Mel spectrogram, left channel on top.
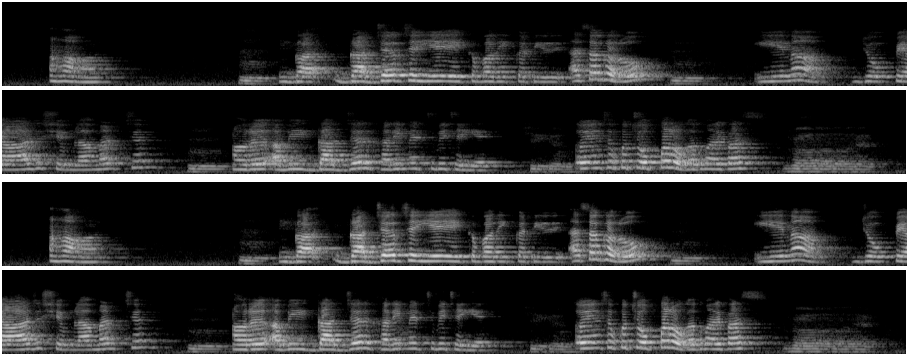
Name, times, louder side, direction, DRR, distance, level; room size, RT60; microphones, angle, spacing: voice 1, 0.5-1.0 2.8-6.4 7.5-8.2 8.5-10.5 11.4-13.9 14.8-16.5, right 3 dB, 40° right, 5 dB, 1.4 m, -22 dB
voice 2, 2.4-2.8 6.7-7.1 10.9-11.4 14.3-14.8 16.9-17.7, left 1 dB, 20° left, -5 dB, 2.2 m, -37 dB
12.5 x 6.2 x 5.0 m, 0.82 s
head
